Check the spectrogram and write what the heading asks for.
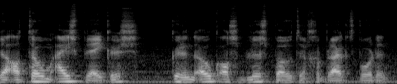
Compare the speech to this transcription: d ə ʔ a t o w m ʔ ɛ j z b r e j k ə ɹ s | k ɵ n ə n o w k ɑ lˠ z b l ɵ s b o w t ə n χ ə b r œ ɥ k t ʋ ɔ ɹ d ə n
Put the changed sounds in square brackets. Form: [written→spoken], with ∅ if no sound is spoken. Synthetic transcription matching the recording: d ə ʔ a t o w m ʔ ɛ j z b r e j k ə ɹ s | k ɵ n ə n o w k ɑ lˠ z b l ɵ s b o w t ə n χ ə b r œ ɥ k t ʋ ɔ ɹ d ə n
